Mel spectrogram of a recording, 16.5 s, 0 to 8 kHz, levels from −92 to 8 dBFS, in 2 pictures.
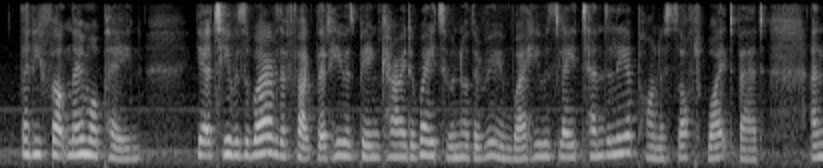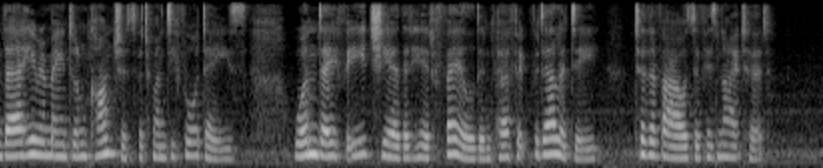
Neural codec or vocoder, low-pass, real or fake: none; 7.2 kHz; real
